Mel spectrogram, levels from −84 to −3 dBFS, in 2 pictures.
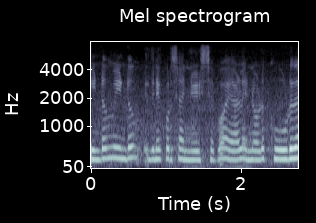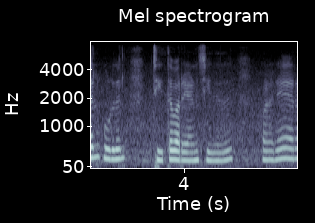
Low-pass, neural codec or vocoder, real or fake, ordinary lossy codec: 7.2 kHz; none; real; none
